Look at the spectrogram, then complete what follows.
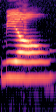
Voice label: "miao1", mandarin, female

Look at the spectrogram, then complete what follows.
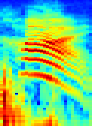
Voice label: "tai4", mandarin, female

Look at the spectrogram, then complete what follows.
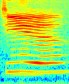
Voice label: "jie1", mandarin, female

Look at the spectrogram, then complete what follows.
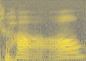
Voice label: "chao3", mandarin, female

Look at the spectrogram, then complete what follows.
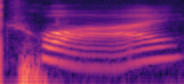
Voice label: "chuai3", mandarin, female

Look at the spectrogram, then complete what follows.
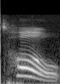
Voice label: "cou4", mandarin, female

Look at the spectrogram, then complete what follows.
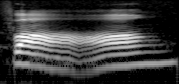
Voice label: "fang3", mandarin, female

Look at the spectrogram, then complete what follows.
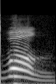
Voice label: "weng4", mandarin, female

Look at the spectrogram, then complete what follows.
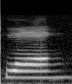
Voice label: "huang1", mandarin, female

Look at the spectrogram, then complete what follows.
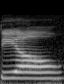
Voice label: "diao1", mandarin, female

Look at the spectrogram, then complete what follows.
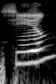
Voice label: "xing2", mandarin, female

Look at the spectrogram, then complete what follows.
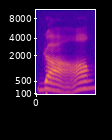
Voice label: "rang3", mandarin, female

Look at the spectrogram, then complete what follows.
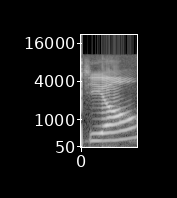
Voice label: "jiao2", mandarin, female

